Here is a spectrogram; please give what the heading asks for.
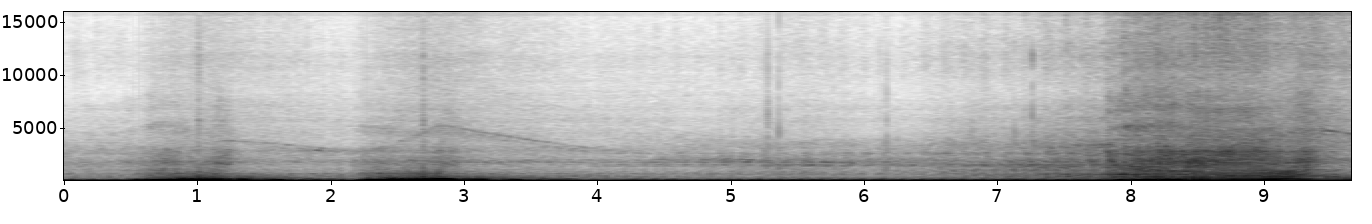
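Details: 2001 Ford 7.3L diesel at 330k miles revving in short bursts with an uneven stumbling beat underneath; misfire, cause not identified.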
